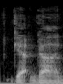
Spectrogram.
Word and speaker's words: Gad: Just to be clear, it's Gad, G-A-D, not God. It's the children of God. It's pronounced God, but it's spelled like Gad.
